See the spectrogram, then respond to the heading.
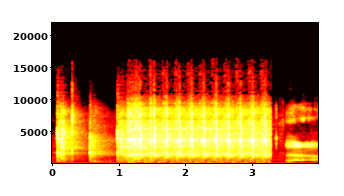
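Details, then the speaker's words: Small 125cc Chinese kids' ATV, slow to fire, sometimes needs starting fluid and runs rough; owner suspects a worn needle-valve rubber in the carburetor. About two seconds of even cranking with no catch: cranks but won't start. "it'll fire up it takes a while for it to fire up and sometimes it won't fire up um without like starting fluid"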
